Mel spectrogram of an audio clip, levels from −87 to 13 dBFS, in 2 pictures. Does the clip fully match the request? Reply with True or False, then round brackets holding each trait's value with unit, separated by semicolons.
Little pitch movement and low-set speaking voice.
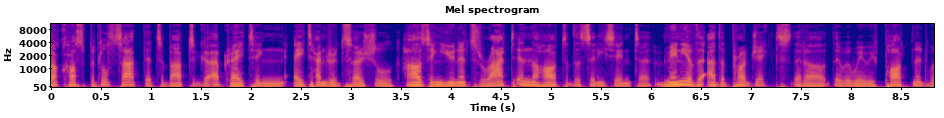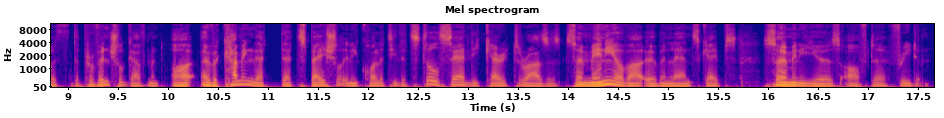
False (3.4 semitones; 125 Hz)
